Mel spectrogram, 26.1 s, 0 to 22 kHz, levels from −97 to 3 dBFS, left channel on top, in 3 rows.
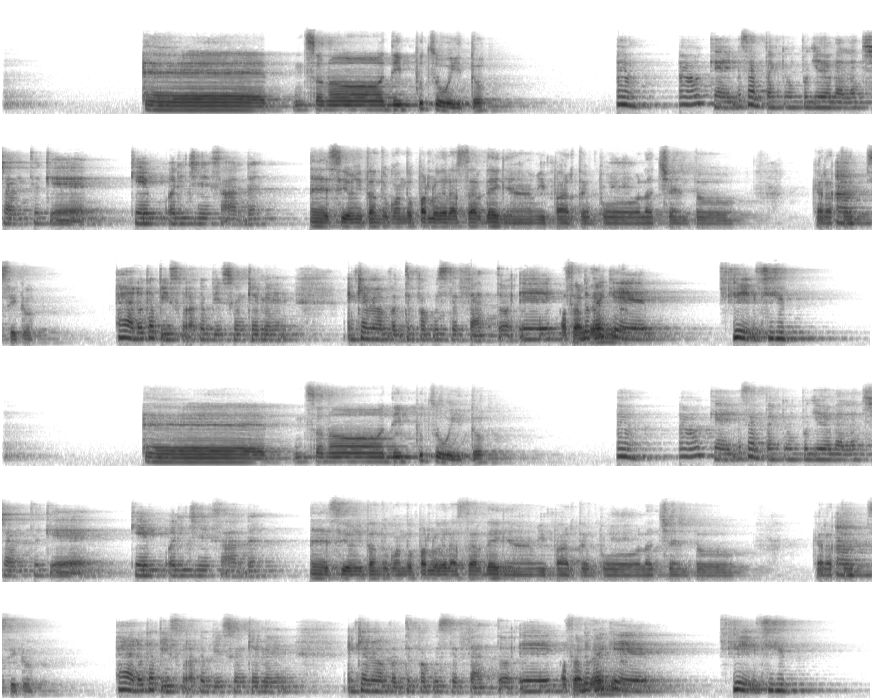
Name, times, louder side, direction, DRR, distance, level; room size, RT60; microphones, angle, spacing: voice 1, 1.4-4.8 11.8-16.0 16.8-17.7 23.1-23.6, left 2 dB, 70° left, 3 dB, 1.0 m, -24 dB
voice 2, 6.8-9.6 10.0-11.3 17.0-17.3 18.5-23.8 24.6-25.2, left 2 dB, 35° left, 5 dB, 1.7 m, -27 dB
29.5 x 14.5 x 8.2 m, 1.1 s
head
